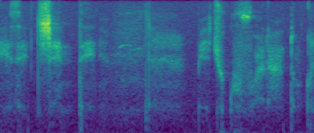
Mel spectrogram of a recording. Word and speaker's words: gente: Ma professeure tout le temps elle me reprenait, non Sima c'est pas rente, c'est gente.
